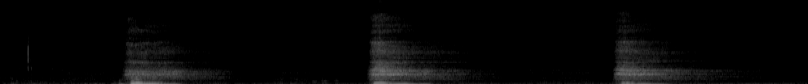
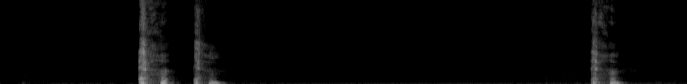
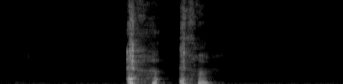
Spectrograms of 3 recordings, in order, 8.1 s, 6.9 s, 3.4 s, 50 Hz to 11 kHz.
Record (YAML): exhalation_length: 8.1 s
exhalation_amplitude: 350
exhalation_signal_mean_std_ratio: 0.41
three_cough_length: 6.9 s
three_cough_amplitude: 1877
three_cough_signal_mean_std_ratio: 0.22
cough_length: 3.4 s
cough_amplitude: 3743
cough_signal_mean_std_ratio: 0.23
survey_phase: alpha (2021-03-01 to 2021-08-12)
age: 65+
gender: Female
wearing_mask: 'No'
symptom_none: true
smoker_status: Never smoked
respiratory_condition_asthma: false
respiratory_condition_other: false
recruitment_source: REACT
submission_delay: 2 days
covid_test_result: Negative
covid_test_method: RT-qPCR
